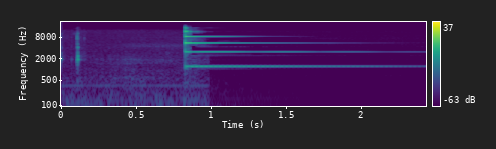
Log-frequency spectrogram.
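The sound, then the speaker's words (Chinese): A single bright ding, like a small bell or chime, rings out once as a cue in a children's English question-and-answer game, lingering with a clear, slowly fading tone. A brief faint tap comes just before it. “小朋友们听到“叮”的声音后，请说出你的那一句。”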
